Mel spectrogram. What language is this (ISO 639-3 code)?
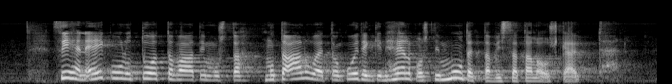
fin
